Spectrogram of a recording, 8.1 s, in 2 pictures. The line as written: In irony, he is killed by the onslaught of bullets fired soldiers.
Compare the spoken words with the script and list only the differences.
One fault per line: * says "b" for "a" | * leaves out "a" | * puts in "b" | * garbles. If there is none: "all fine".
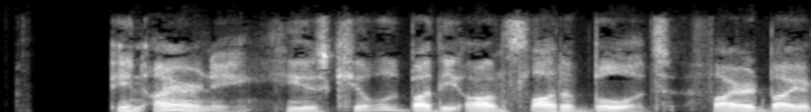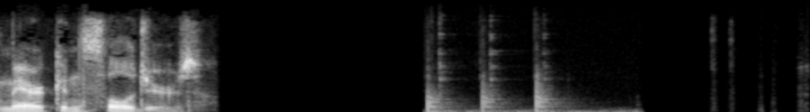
* puts in "by American"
